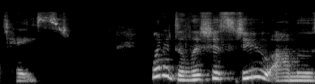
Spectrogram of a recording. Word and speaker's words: Omu: note to the reader we pronounce o mu we pronounced so i i'm gonna correct my pronunciation amu it's the igbo term for queen ah move can you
